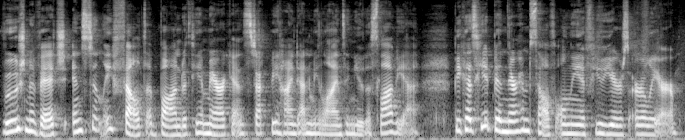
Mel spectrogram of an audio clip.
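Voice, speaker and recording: A woman reading a history book aloud at home, at an unhurried pace and with small restarts. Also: medium pitch, gravelly, fairly bright tone. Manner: firm, scolding talk to a pet between passages. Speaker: reader of a book.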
